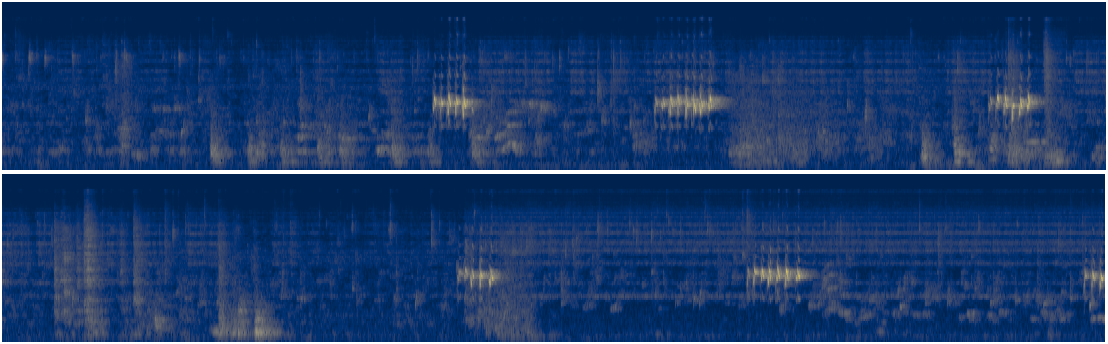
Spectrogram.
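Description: Yellow-vented bulbul (trucukan) calling: short, loud, rapidly pulsed phrases about half a second long, repeated six times a few seconds apart. This is its call to other birds.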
